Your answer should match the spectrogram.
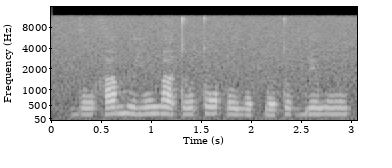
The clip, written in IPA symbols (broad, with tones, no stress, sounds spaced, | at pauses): ɡ o˨ h a˨˦ m u˦˨ j ũ˨˦ w a˦˨ t o˨˦ t ɔ˦ h o˧ w o˨ k͡p o˨ t o˧ ɡ͡b e˦ w ũ˦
